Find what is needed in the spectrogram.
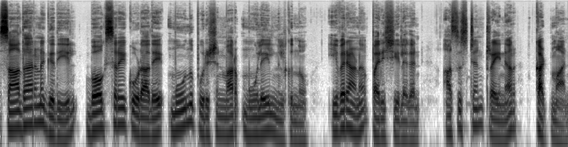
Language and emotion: Malayalam, neutral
